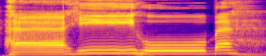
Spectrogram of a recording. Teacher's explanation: dia dilafalkan dari bagian namanya pangkal tenggorokan atau aqsal halqi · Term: H besar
